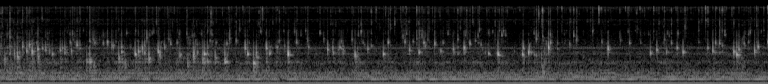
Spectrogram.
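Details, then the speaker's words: Ice maker after repair attempt: low steady pump hum with constant trickling and dripping water over the ice tray; pump now circulating water properly, normal. "See, now it pumps better. Now I can see the water is running properly."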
